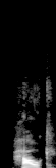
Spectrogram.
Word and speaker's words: Houck: How do you say that name? I don't even know. He's 9-10 with a 3.12 ERA. It's Houck. There you go.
